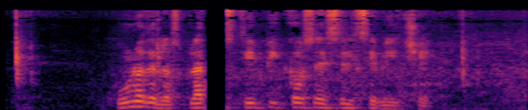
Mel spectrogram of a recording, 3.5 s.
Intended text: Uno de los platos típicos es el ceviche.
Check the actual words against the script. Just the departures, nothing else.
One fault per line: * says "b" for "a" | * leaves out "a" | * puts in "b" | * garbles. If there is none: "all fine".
all fine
